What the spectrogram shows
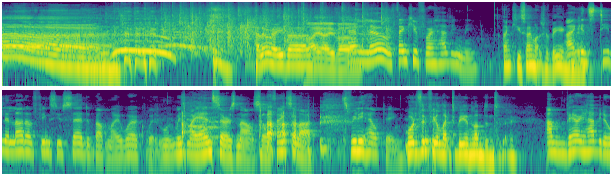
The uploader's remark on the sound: Talk Art Special LIVE EPISODE with Ruinart! Live from London's Frieze week, this inspiring episode was recorded in the Serpentine Pavilion designed by Lina Ghotmeh in front of a live audience.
